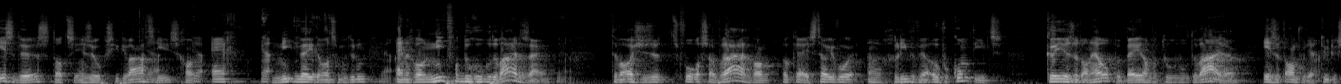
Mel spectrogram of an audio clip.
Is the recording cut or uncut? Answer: uncut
